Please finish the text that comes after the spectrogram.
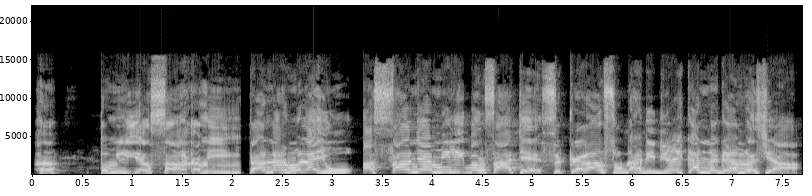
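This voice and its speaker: Fiery, very high-voiced man rallying listeners. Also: animated, moderate pace, pushed and bright, dry recording, clean studio sound. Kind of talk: fiery speech in a clip.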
